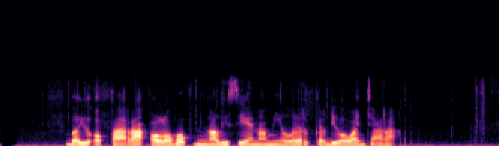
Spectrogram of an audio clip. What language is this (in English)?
Sundanese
